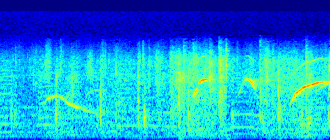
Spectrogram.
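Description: Wolf whistles from a group of men: a falling whistle about half a second in, two short rising whistles past the middle, and a louder rising-then-falling wolf whistle near the end.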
